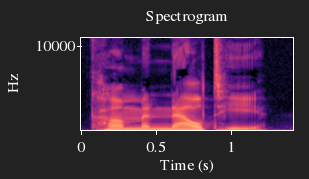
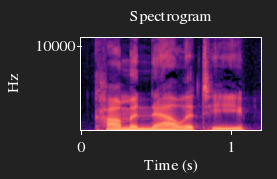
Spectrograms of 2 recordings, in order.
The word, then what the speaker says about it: commonalty: It's commonalty. That's not how you say it, the word. You say commonalty. It's a weird, weird word. It's not commonality. It's commonalty.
